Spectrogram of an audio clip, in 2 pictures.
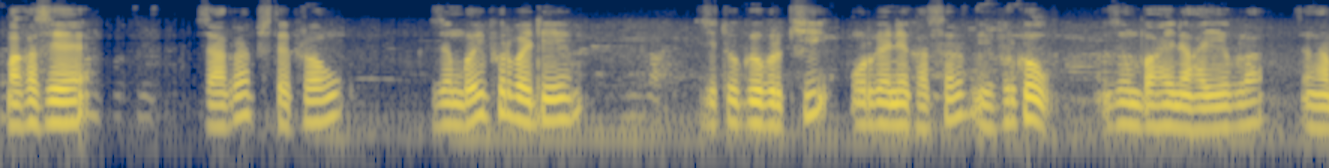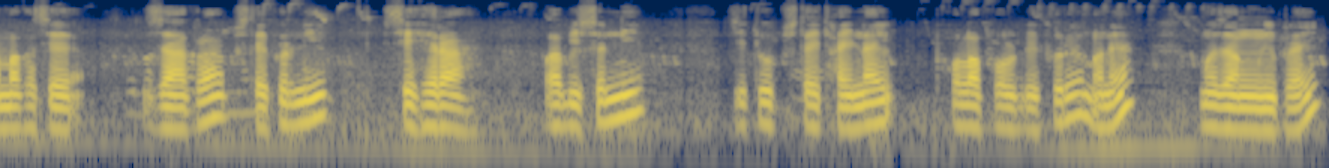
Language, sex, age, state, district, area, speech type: Bodo, male, 30-45, Assam, Udalguri, urban, spontaneous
